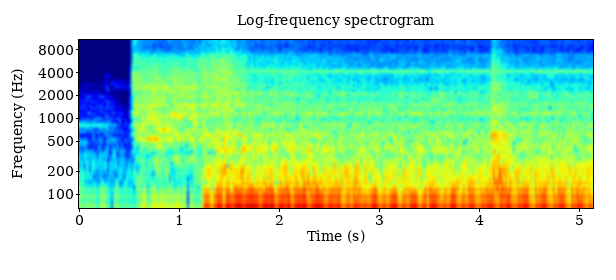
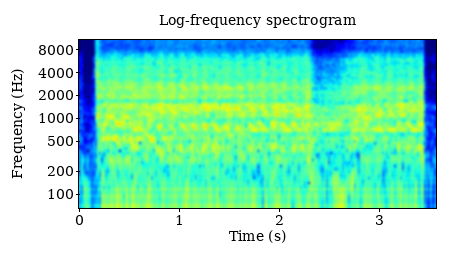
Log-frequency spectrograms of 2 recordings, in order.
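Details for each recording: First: 1995 Ford Bronco V8 after replacing a leaking throttle body gasket: it cranks, fires and settles into a deep, steady idle with no whistle or hiss. Normal idle, whistle cured. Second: 1995 Ford Bronco on a start attempt after an engine swap, fuel pump cycled; harsh uneven cranking with back pressure but no start; distributor suspected to be 180 degrees out.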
